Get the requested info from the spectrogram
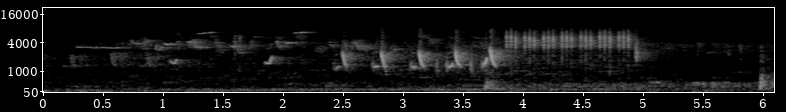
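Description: Songbird song: a phrase of varied chirps and quick sweeping notes that builds into a fast, even trill of about a dozen notes, which stops abruptly about five seconds in.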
